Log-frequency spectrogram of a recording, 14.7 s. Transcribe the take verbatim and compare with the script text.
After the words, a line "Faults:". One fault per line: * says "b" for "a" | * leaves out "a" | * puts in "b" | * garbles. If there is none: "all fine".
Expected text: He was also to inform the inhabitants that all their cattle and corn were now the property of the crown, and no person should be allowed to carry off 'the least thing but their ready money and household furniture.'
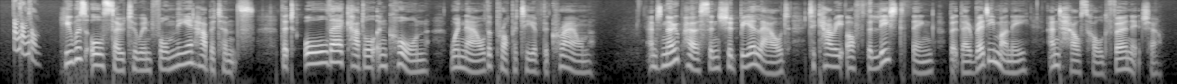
He was also to inform the inhabitants that all their cattle and corn were now the property of the crown, and no person should be allowed to carry off 'the least thing but their ready money and household furniture.'
Faults:
all fine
